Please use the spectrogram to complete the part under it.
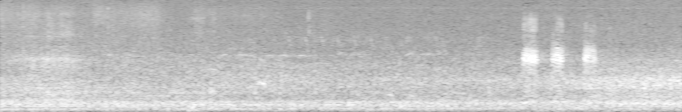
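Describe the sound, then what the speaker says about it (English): A duck quacking outdoors on a calm evening in Domarudden, Sweden, three quick loud quacks near the end after a long stretch of steady ambient noise. "And that duck sure is cantankerous tonight."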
